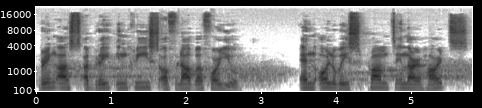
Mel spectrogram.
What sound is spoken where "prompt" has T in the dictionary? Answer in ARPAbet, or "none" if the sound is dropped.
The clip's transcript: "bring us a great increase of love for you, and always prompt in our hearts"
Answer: T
